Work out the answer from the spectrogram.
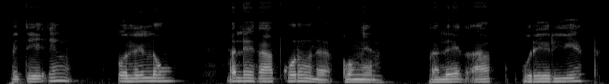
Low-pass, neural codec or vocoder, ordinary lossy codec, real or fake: none; codec, 44.1 kHz, 2.6 kbps, SNAC; none; fake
